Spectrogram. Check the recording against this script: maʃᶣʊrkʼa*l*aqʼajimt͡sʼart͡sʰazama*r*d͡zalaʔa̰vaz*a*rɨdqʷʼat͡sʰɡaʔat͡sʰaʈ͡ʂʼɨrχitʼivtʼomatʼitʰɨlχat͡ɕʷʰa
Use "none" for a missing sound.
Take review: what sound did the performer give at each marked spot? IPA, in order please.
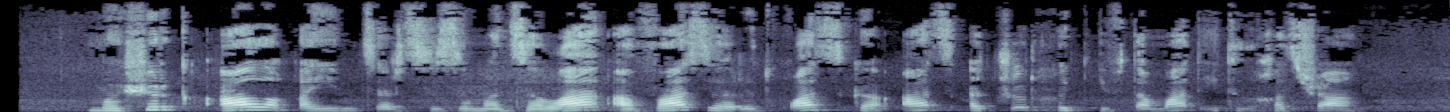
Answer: l, none, a

